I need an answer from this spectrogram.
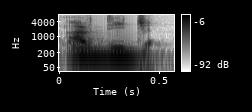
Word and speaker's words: Avdija: It's Avdija. Dennis Avdija. Avdija, yeah, him. We're going to butcher these.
